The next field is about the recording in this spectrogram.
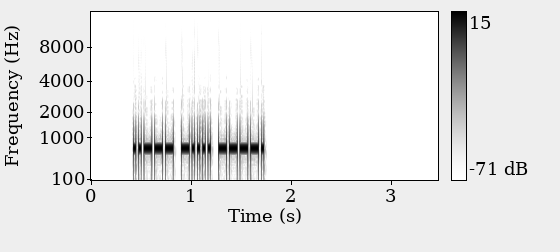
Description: Morse code, heard as a keyed tone, about 44 wpm, 700 Hz. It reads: 269
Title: Numbers - 3-Digit 45wpm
